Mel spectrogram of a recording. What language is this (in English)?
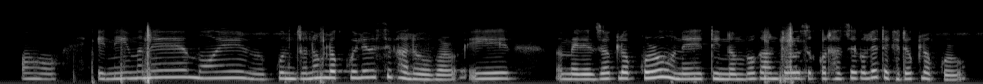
Assamese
